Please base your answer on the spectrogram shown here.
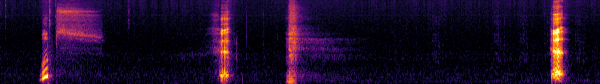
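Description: Four sharp, isolated hiccups spaced irregularly over several seconds, close and fairly loud against near silence.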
